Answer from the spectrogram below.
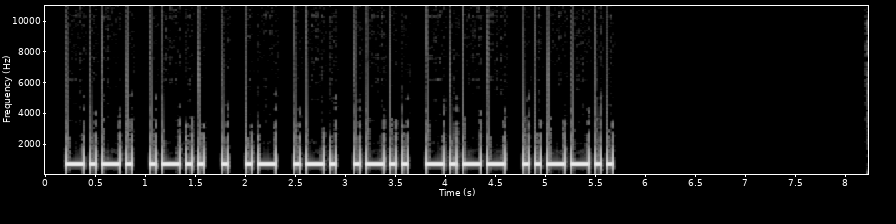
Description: Morse code, heard as a keyed tone, about 20 wpm, 700 Hz. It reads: CLEARLY?
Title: Sentences from Top 1300 Words 20wpm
